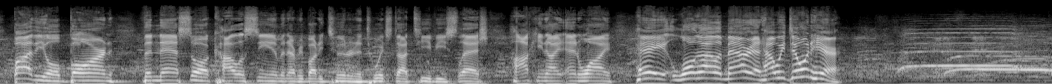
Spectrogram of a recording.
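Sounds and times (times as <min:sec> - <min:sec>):
speech: 0:00.2 - 0:08.5
live crowd cheering and whooping: 0:08.6 - 0:10.5.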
